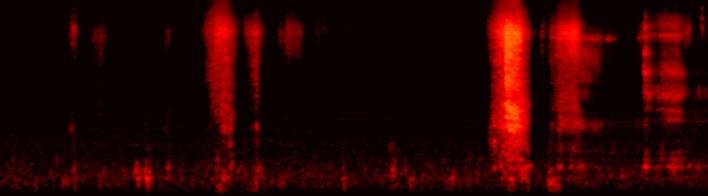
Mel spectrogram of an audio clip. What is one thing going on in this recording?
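A pencil scratches across paper.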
